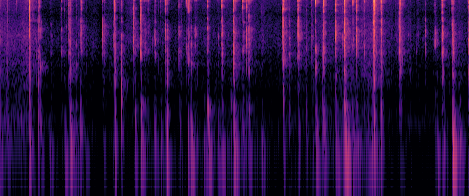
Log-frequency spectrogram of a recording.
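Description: Rapid, close typing on a computer keyboard: a dense run of crisp key clicks in uneven bursts with short pauses, heard alone without voices.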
